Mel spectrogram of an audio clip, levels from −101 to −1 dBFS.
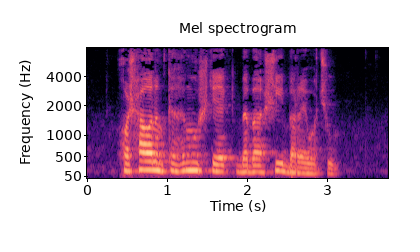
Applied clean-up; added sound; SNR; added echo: none; none; none; none.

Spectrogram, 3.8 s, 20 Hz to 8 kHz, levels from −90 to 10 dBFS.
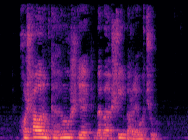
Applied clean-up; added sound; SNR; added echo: none; none; none; reverberation time 0.3 s.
